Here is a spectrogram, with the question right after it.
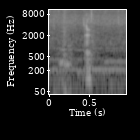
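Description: A pig oinks once, a short grunting snort in the farming game Farm Together, heard over a soft steady background.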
